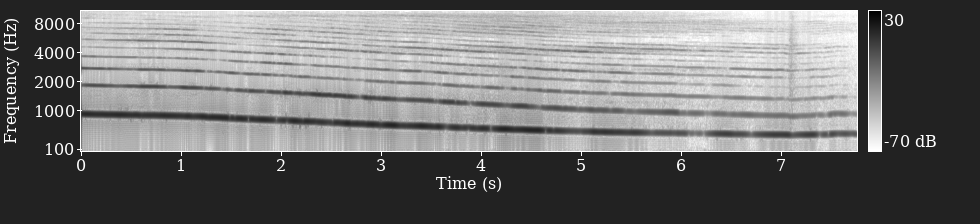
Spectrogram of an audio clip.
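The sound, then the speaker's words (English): A singer performs a vocal siren warm-up, the voice gliding in one long, smooth, continuous slide from a high pitch steadily downward, loud, with no talking. “It's literally a siren though, and like I love doing them.”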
